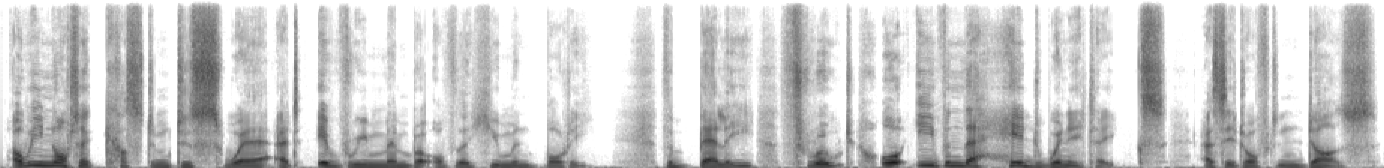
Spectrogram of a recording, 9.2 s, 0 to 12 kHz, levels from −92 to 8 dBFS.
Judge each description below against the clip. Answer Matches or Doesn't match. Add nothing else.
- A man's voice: Matches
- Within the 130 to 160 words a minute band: Doesn't match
